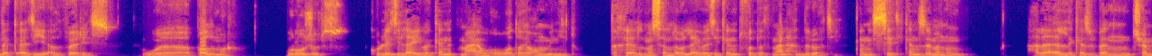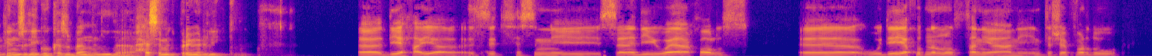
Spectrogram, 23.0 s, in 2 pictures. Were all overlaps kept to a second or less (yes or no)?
yes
